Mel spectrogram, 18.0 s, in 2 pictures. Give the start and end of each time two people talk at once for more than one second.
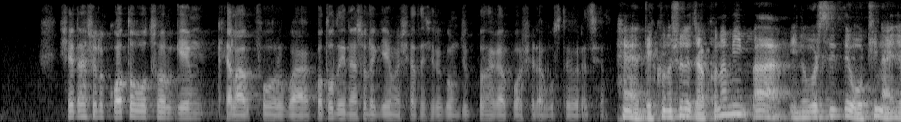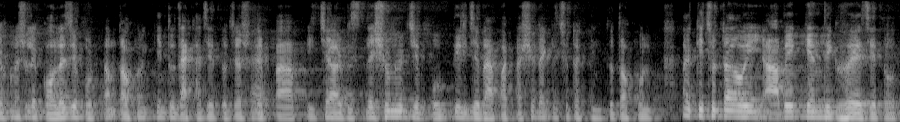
none

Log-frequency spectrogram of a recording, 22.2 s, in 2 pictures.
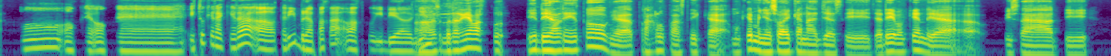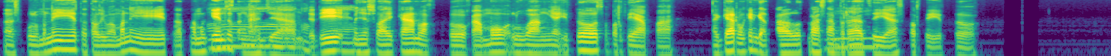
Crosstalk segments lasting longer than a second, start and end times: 13.2-14.7

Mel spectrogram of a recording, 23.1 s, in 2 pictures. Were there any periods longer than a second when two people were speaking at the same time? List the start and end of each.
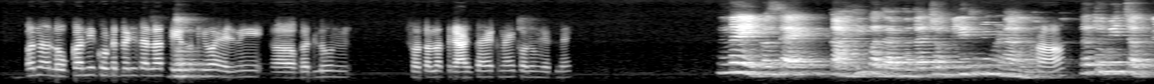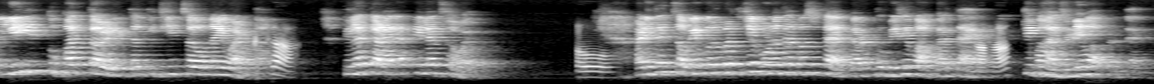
none

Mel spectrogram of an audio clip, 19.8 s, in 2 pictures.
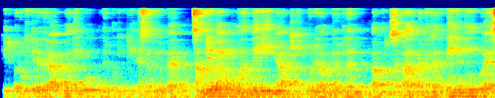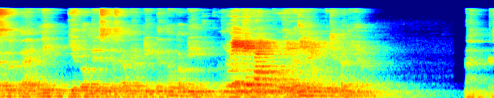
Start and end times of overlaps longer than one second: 14.5-16.5

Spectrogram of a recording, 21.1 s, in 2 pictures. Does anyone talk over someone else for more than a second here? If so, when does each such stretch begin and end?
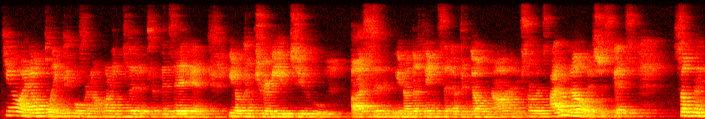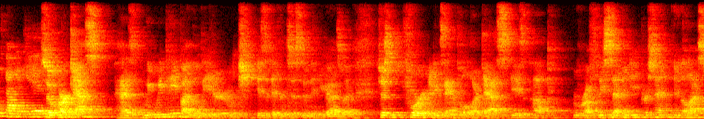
none

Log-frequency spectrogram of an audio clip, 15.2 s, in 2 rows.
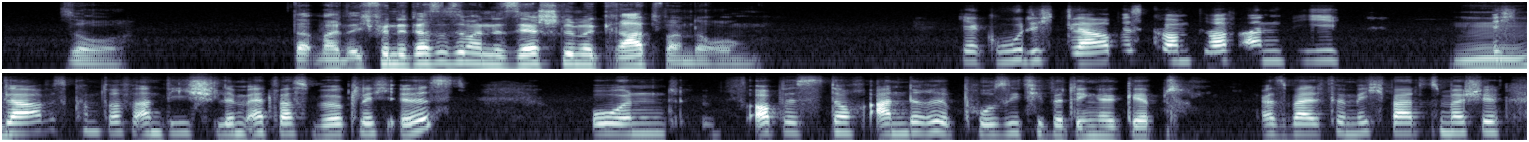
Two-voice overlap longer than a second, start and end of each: none

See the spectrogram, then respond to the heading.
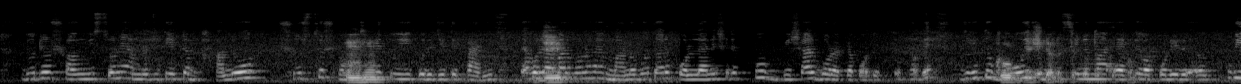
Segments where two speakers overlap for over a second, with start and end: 10.0-11.5

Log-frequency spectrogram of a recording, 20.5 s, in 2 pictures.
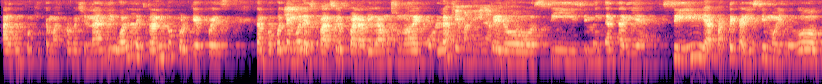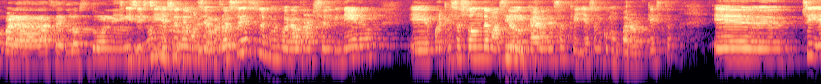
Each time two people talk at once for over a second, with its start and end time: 11.8-13.2

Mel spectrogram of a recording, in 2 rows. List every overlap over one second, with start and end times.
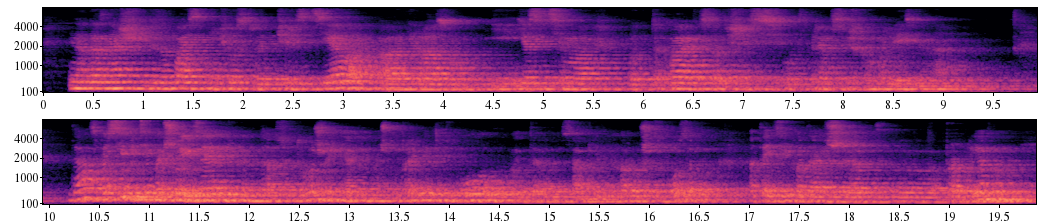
none

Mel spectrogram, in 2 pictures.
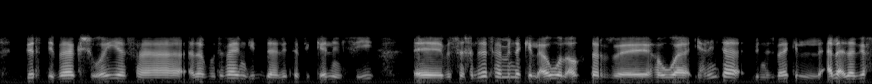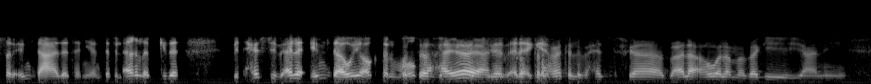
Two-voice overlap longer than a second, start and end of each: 12.7-14.3

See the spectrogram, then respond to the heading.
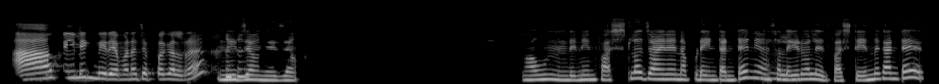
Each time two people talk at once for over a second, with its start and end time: none

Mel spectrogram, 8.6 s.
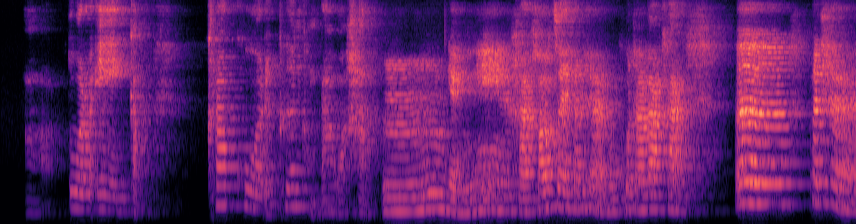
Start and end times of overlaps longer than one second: none

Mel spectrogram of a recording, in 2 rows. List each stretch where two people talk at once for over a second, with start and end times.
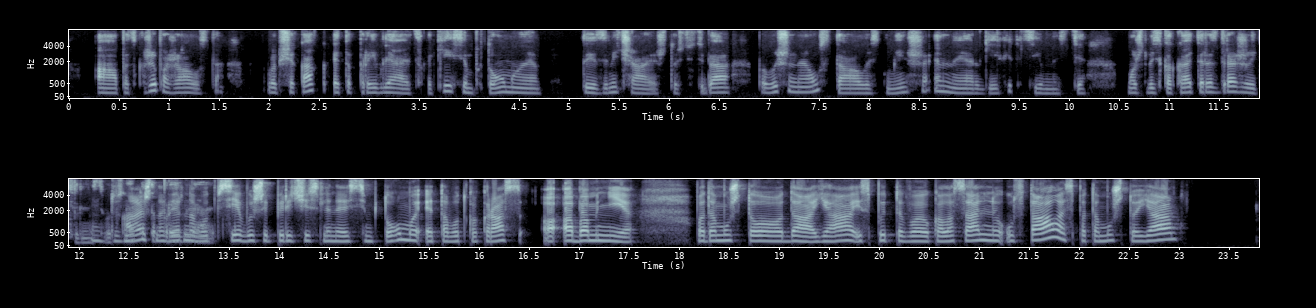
12.1-13.6

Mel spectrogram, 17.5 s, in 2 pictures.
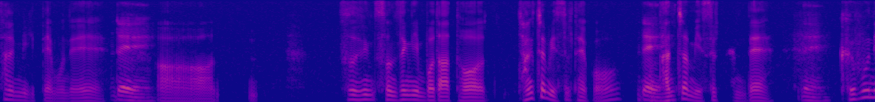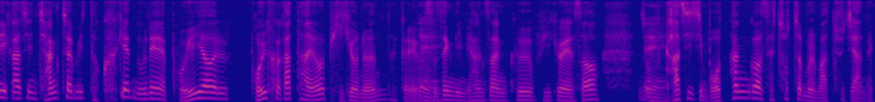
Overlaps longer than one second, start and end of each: none

